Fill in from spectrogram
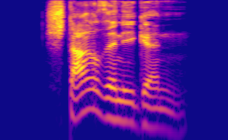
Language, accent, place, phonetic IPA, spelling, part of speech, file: German, Germany, Berlin, [ˈʃtaʁˌzɪnɪɡn̩], starrsinnigen, adjective, De-starrsinnigen.ogg
- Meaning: inflection of starrsinnig: 1. strong genitive masculine/neuter singular 2. weak/mixed genitive/dative all-gender singular 3. strong/weak/mixed accusative masculine singular 4. strong dative plural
